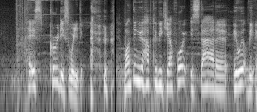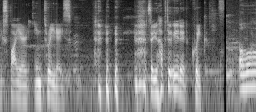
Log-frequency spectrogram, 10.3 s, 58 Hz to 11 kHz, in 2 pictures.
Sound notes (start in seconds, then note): 1.6 chuckles; 6.5 chuckles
